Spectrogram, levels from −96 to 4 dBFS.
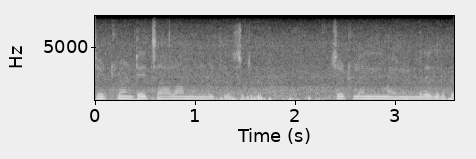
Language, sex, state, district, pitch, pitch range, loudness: Telugu, female, Andhra Pradesh, Srikakulam, 180 Hz, 180-190 Hz, -17 LUFS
